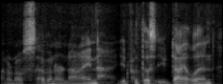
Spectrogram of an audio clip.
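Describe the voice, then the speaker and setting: In this casual gear tutorial, the host's voice is dark and flat, moving at a moderate pace. He thinks out loud as he handles the equipment, sounding unsure and self-deprecating. Behind him you can hear synth pad and bass sample demos.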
